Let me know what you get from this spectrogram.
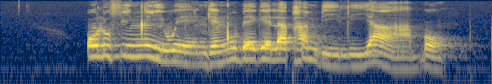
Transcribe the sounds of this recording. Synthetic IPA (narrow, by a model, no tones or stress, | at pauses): olufiŋ͡ǃiwɛŋeŋ͡ǃuɓɛk̬ɛlapʰambʱilijaːɓɔ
